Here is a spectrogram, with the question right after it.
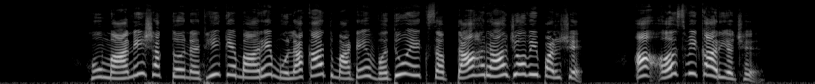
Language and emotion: Gujarati, angry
